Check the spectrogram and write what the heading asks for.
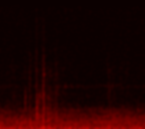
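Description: Steady low outdoor background rumble, like distant traffic, with a couple of short sharp clicks a little over half a second in.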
